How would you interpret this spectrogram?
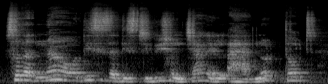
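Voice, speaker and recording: A man's voice: on the high side, brisk. A man with a Kenyan accent in reflective conversation, speaking emphatically and philosophically and slipping between English and Swahili. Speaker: podcast guest, theatre practitioner. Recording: roomy, echoey, distant from mic.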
